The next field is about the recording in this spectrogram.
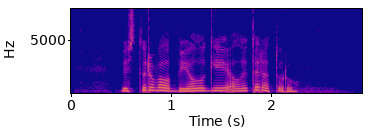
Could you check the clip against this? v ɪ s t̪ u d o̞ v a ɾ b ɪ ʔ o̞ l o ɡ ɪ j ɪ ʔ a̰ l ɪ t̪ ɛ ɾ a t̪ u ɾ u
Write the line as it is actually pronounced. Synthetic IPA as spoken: v ɪ s t̪ u d o̞ v a l b ɪ o̞ l o ɡ ɪ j ɪ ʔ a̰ l ɪ t̪ ɛ ɾ a t̪ u ɾ u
